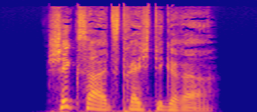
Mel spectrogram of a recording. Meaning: inflection of schicksalsträchtig: 1. strong/mixed nominative masculine singular comparative degree 2. strong genitive/dative feminine singular comparative degree
- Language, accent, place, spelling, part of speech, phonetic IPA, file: German, Germany, Berlin, schicksalsträchtigerer, adjective, [ˈʃɪkzaːlsˌtʁɛçtɪɡəʁɐ], De-schicksalsträchtigerer.ogg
